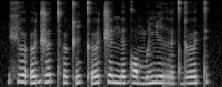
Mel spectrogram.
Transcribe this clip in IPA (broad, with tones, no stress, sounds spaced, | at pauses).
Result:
ç ʏː˧ ʔ ø˩˥ d͡ʒ ø˧˥ tʰ ʏ˨˩ kʼ i˧˥ kʼ ʏː˩˥ t͡ʃ e˧ ŋ e˩˥ ɡ ɔ˨˩ m ʏ˩˥ ɲ i˧ r ʏ˨˩ tʲ ɡ ʏː˧˥ tʲ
